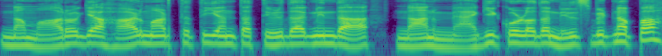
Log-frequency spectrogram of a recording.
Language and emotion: Kannada, fearful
